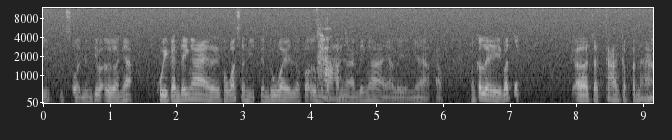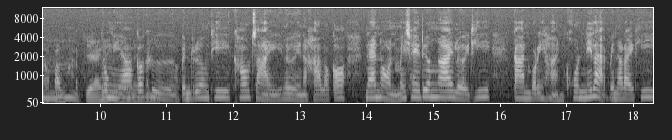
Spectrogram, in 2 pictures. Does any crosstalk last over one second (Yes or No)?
Yes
